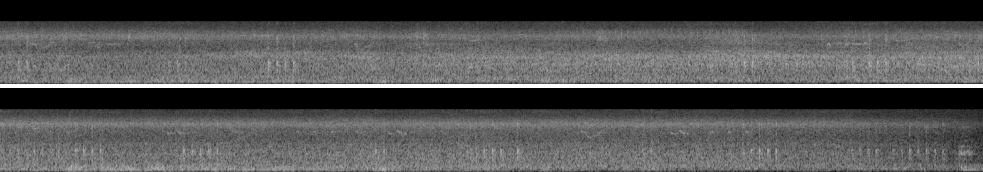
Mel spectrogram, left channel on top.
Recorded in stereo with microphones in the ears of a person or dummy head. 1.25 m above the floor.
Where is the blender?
I don't hear a blender.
